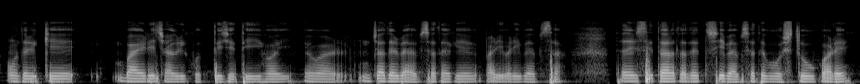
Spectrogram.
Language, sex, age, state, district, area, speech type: Bengali, male, 30-45, West Bengal, Bankura, urban, spontaneous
